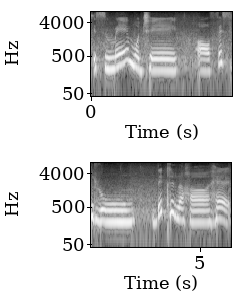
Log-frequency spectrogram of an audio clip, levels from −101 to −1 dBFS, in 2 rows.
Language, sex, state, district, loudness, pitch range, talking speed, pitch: Hindi, female, Madhya Pradesh, Katni, -12 LUFS, 205-250 Hz, 75 wpm, 220 Hz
